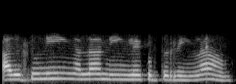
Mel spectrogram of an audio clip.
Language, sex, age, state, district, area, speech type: Tamil, female, 60+, Tamil Nadu, Dharmapuri, urban, conversation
